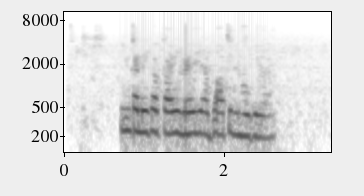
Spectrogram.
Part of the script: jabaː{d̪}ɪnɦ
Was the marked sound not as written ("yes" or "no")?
yes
